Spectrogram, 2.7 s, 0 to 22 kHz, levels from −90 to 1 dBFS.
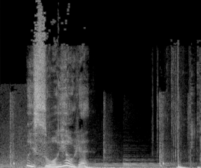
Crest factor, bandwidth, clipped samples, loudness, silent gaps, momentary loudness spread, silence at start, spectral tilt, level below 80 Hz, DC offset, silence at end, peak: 16 dB; over 20 kHz; under 0.1%; -19 LUFS; none; 18 LU; 0 s; -5 dB/octave; -32 dBFS; under 0.1%; 0 s; -6 dBFS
